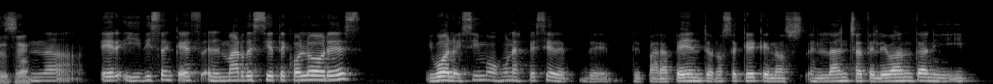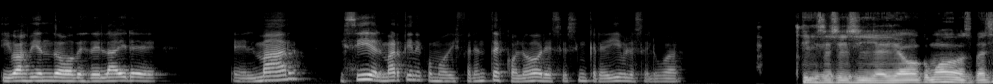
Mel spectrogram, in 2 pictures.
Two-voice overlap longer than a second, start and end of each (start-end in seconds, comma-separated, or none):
none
